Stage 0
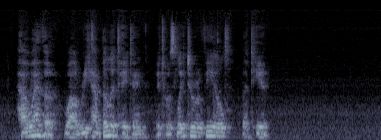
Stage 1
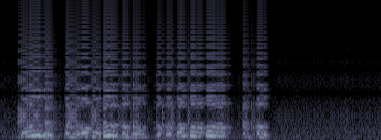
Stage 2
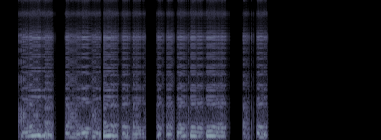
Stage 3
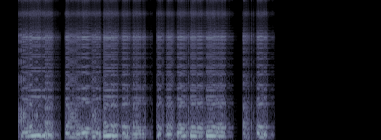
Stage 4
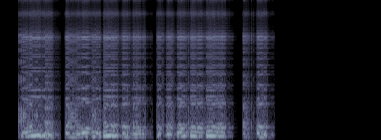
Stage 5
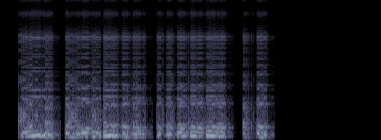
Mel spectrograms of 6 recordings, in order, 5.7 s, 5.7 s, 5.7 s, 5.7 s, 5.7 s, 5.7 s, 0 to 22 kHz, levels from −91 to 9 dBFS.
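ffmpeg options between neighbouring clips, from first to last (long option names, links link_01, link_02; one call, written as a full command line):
ffmpeg -i in.wav -filter_complex "[0:a]acrossover=split=280[link_01][link_02];[link_02]acompressor=threshold=-41dB:ratio=6[link_03];[link_01][link_03]amix=inputs=2:normalize=0,acrusher=samples=31:mix=1:aa=0.000001,volume=-5dB" out.wav
ffmpeg -i in.wav -af "lowpass=frequency=7300:width_type=q:width=13,acrusher=bits=6:mix=0:aa=0.5" out.wav
ffmpeg -i in.wav -af "volume=30dB,asoftclip=hard,volume=-30dB,aecho=1:1:109:0.141,volume=5.5dB" out.wav
ffmpeg -i in.wav -af "highpass=59" out.wav
ffmpeg -i in.wav -af "highshelf=frequency=2200:gain=-11.5,volume=-2.5dB" out.wav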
